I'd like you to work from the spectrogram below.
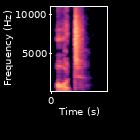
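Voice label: "odd", British English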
